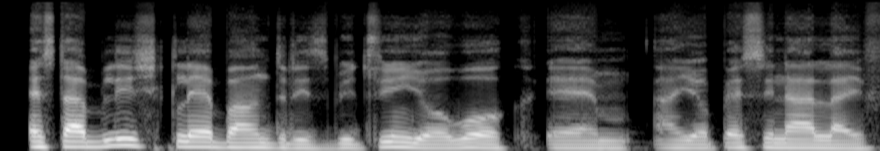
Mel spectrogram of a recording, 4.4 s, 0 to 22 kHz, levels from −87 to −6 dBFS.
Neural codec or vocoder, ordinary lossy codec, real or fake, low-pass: autoencoder, 48 kHz, 128 numbers a frame, DAC-VAE, trained on Japanese speech; none; fake; none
